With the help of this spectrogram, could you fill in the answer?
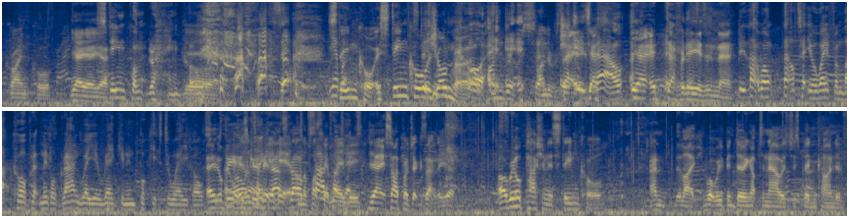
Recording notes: at Leeds Festival 2019 ahead of their set on 'The Lock Up' Stage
